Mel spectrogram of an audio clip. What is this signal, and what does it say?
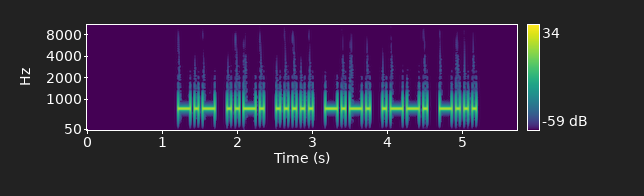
Morse code, heard as a keyed tone, about 22 wpm, 700 Hz. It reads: KF5CPB
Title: USA Call Signs - 6 Characters - 2x Character Spacing - 22wpm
